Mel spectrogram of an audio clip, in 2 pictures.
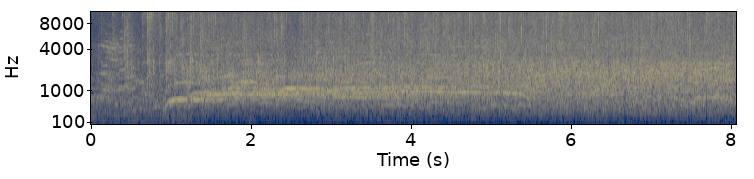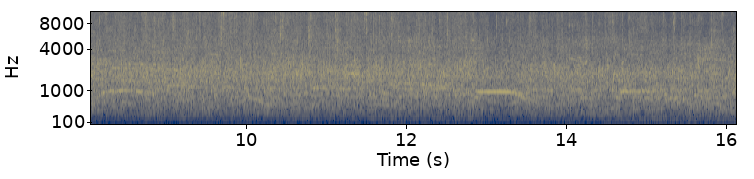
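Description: A crowd of children cheers and shouts loudly.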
